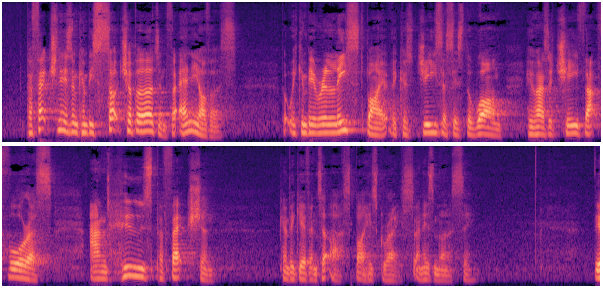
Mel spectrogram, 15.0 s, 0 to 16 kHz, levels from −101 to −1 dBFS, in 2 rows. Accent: British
